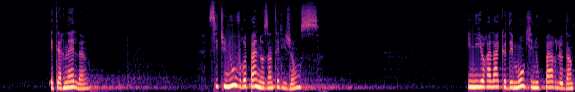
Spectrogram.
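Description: A woman speaks calmly through a microphone in a large echoing hall, pausing between phrases.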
